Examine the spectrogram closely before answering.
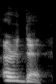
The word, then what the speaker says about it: URDE: No official pronunciation. Just say the letters. No, it's Urde. Look at me. It's Urde now. I am the Urde now.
